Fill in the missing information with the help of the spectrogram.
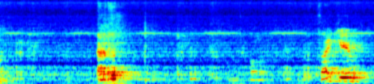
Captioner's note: Steve's Box chatters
